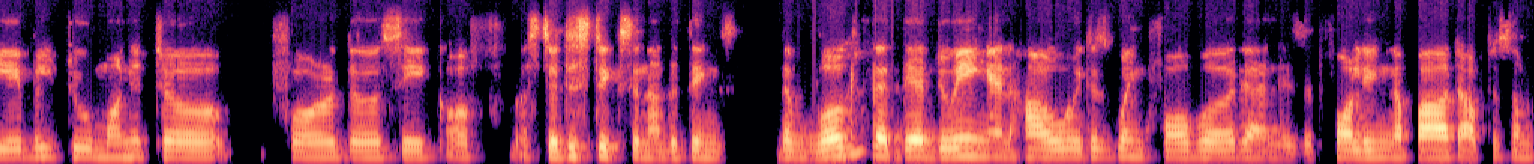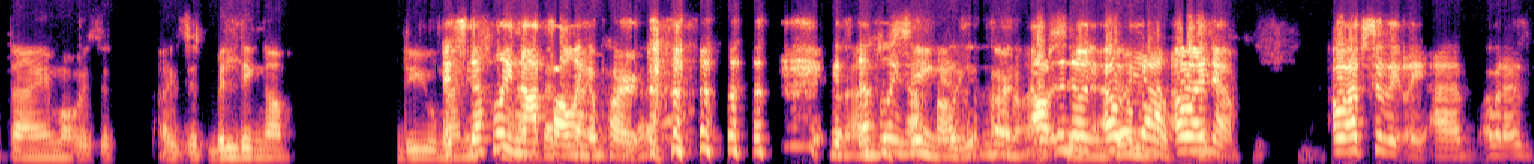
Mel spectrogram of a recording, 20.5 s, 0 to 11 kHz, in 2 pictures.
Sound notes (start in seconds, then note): 13.2 laughs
